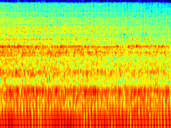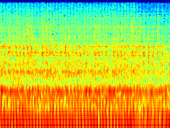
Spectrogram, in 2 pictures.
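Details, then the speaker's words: Honda Scoopy-i scooter idling after start with a loud busy rattling clatter from the CVT belt side; cause unknown before disassembly. "เนื่องจากว่ารถคันเนี่ยเมื่อสตาร์ทเครื่องแล้วเนี่ยมันจะมีเสียงดังนะครับผมสังเกตแล้วเนี่ยเสียงจะอยู่แถวๆพูดเลขหลังนะครับ"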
